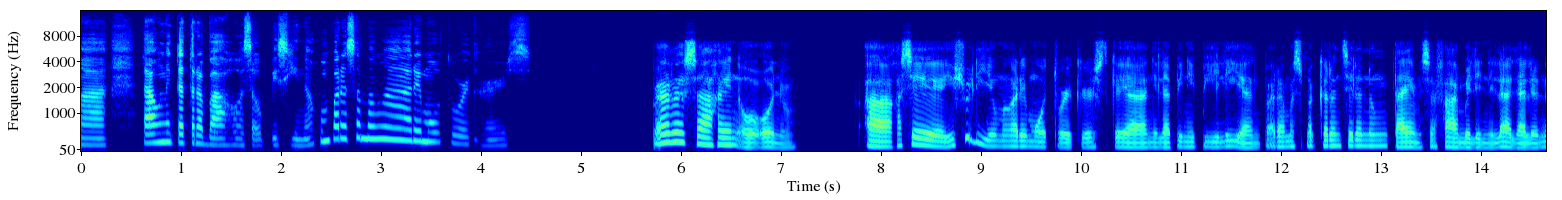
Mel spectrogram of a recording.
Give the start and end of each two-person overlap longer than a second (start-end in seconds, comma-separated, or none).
none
